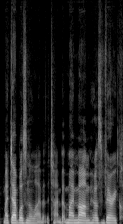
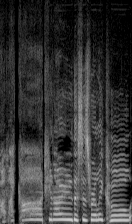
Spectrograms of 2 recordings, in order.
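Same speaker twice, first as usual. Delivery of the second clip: recalled thrill, pitched way up high; giddy excitement; 11 semitones higher than usual. Retold or imitated. Telling a friend about meeting the couple, excited and high. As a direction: gush like a teen meeting friends who get it. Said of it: "I was like".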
